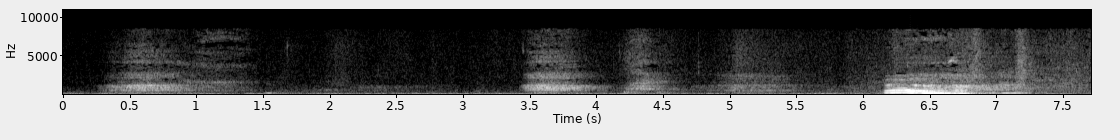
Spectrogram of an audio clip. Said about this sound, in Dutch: Vaak is dat dus wat je al kunt begrijpen op grond van dat er iets vast zit en dat het met geeuwen losser komt. Ja. Geeuwoefeningen zijn dus ook erg goed.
